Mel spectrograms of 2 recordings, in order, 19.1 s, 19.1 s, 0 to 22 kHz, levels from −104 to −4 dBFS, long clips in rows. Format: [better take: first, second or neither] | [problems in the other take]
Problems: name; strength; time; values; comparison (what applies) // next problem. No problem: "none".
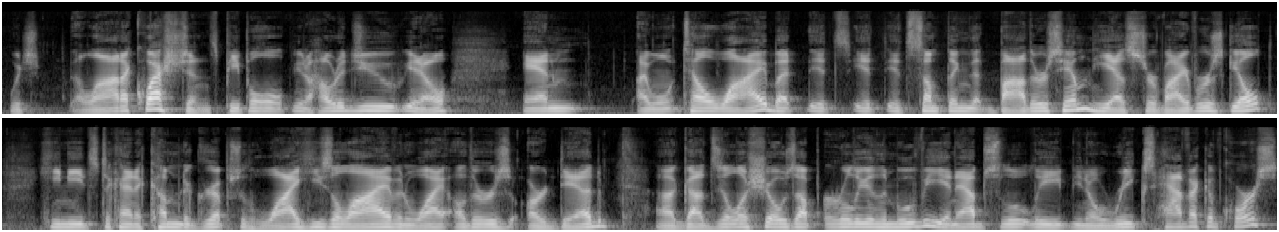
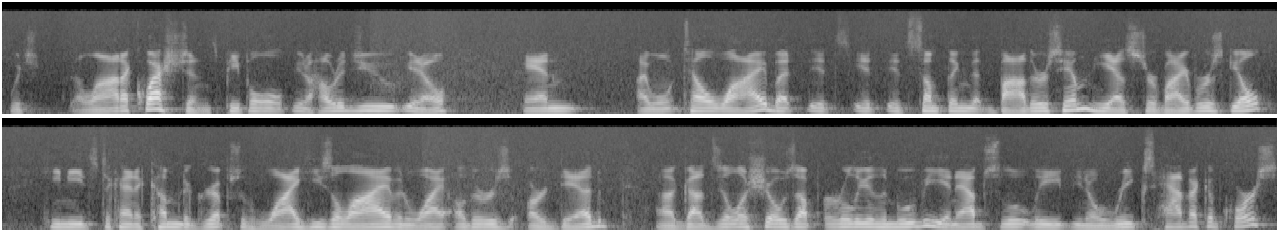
first | hiss; noticeable; throughout; 20 dB below the speech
